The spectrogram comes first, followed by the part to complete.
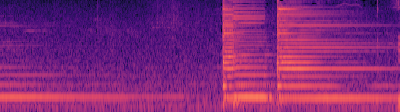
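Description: Single melody notes on an acoustic guitar's first string. A held note fades out, then about two seconds in a note is picked, and a second follows about half a second later and rings on. These are the opening notes of the tune, fretted at the second and third frets.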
